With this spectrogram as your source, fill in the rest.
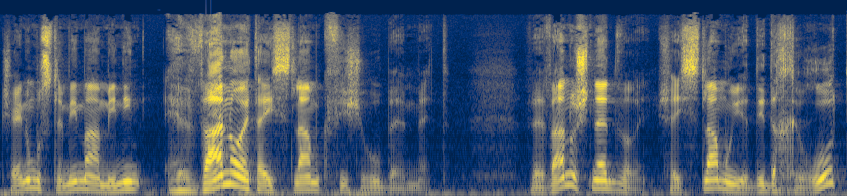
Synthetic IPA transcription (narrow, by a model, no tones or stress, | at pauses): kʃainumuslemimːaːminim | hevanuethaislamkfiʃehube̞̰ːmḛt | veevanuʃne̞jdva̰ʁḭmʃehaislamhujadidaχeʁut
